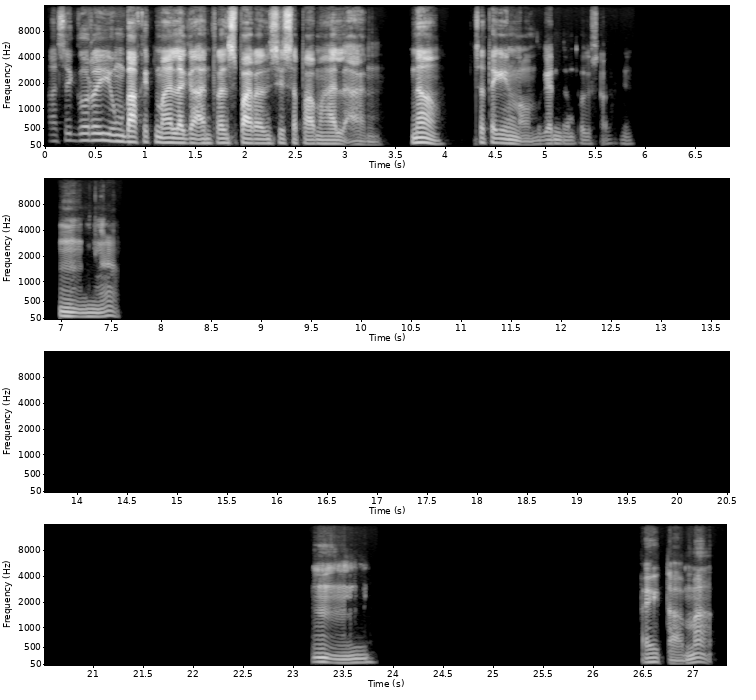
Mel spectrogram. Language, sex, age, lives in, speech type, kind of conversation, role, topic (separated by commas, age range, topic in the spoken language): Filipino, male, 45-49, Philippines, conversation, unstructured, none, Bakit mahalaga ang pagiging bukas at malinaw ng pamahalaan?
